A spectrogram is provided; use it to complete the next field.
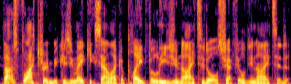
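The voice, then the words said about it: Strong polished radio-presenter voice. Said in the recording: “lose the radio voice ... Why does the voice come in so strong?”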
